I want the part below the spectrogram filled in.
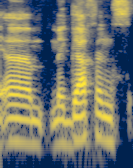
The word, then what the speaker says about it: MacGuffin's: So I think they're trying to say MacGuffin's Scepter.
